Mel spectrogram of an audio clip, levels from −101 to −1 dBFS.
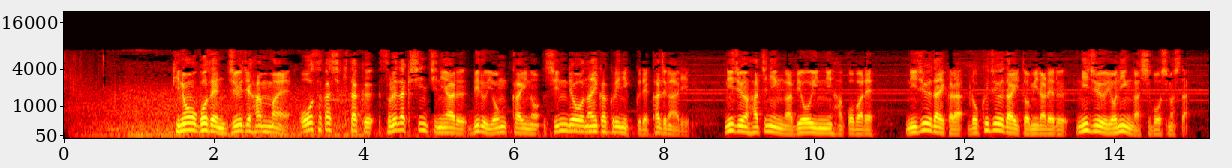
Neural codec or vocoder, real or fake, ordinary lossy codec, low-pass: none; real; MP3, 32 kbps; 7.2 kHz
